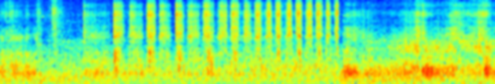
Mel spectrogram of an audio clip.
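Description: A felt-tip marker is rubbed back and forth over a thin paper coloring book page with a sunscreen tube drawing, filling in colors. Softer, scattered scratching gives way to a run of quick, rhythmic strokes with a bright, dry hiss in the middle of the clip, then eases back into lighter, uneven rubbing.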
